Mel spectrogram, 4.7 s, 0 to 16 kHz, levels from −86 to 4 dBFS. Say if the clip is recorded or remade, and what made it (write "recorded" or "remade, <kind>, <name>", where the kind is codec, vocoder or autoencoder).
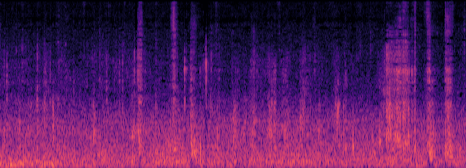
recorded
